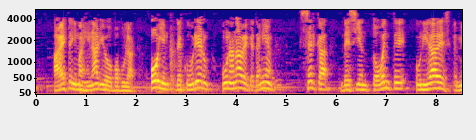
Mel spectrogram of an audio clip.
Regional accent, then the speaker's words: Cuba; now in Ecuador; Somos humanos, somos cubanos

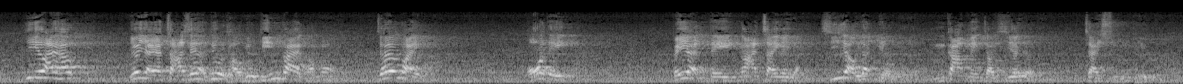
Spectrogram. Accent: China; 我哋中國人俾自己嘅軍隊殺嗰日

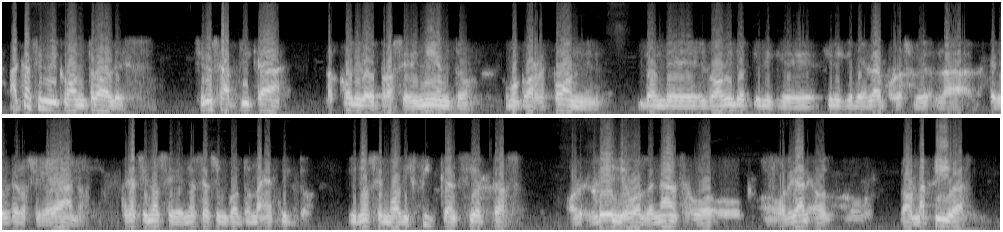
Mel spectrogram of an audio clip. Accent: Villa Dolores, Córdoba, Argentina; soy de Villa Dolores, evidentemente, que Villa Dolores, ahí nací, crecí, mi padre tenía 16 hermanos, y la familia mía es grande

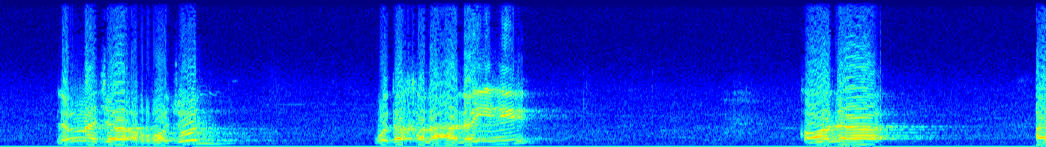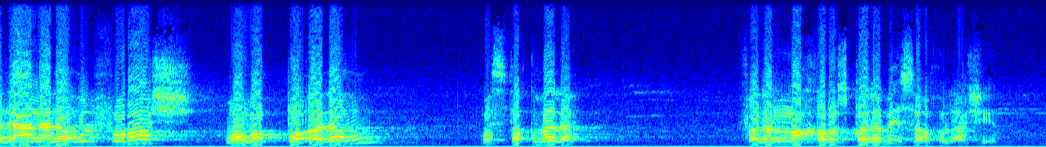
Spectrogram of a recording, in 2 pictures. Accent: Egypt; سامحوني أنا مصري برضه

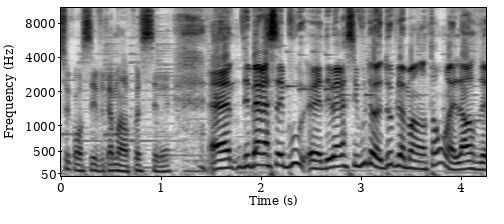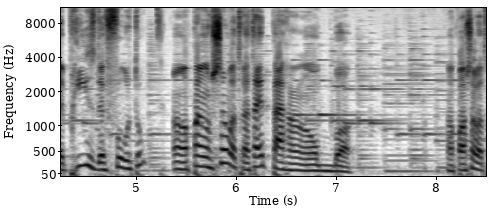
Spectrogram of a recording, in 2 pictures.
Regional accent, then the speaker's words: France; Ah ben, je suis français. Je suis français.

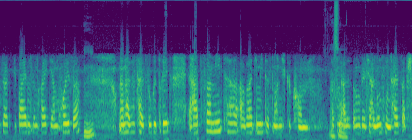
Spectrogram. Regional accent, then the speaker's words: Northern Germany, Germany; Also ich komme aus Norddeutschland

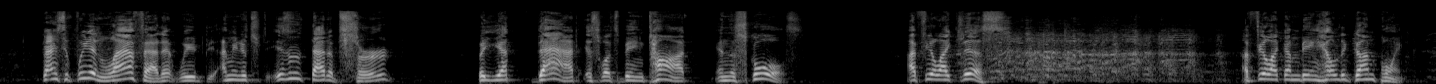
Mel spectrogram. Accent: Wofford, Kentucky, United States; Wofford, Kentucky. Anybody familiar with Wofford? If you are, you're weird. I grew up in Wofford, Kentucky. Population 400.

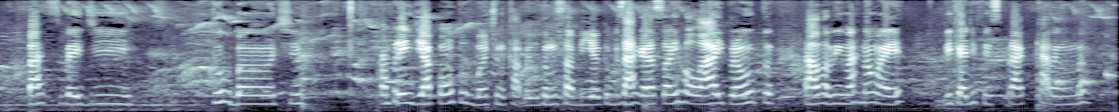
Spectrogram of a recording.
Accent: Pau-Brasil, Bahia, Brazil; vim de Pau-Brasil e faço parte do MNU, Movimento Negro Unificado.

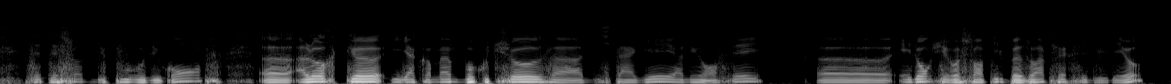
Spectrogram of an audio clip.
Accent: Charleroi, Wallonia, Belgium; étant à Mons, je rentrais quand même régulièrement dans ma ville natale, c'est-à-dire Charleroi

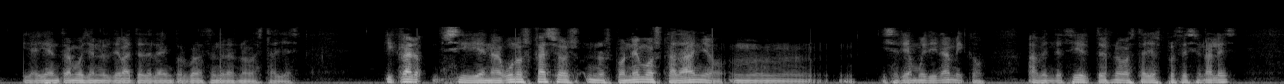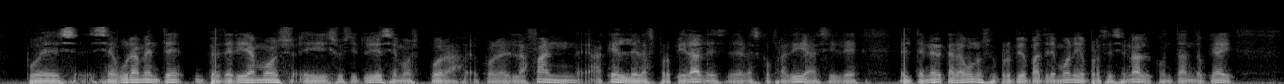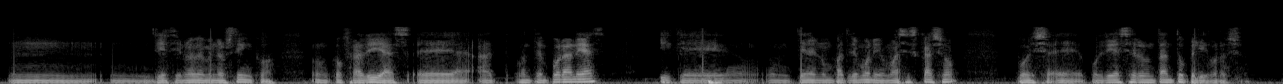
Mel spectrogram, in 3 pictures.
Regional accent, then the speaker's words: Valladolid, Castile and León, Spain; los que somos vallisoletanos, yo creo que es la mejor expresión de Valladolid, la Semana Santa.

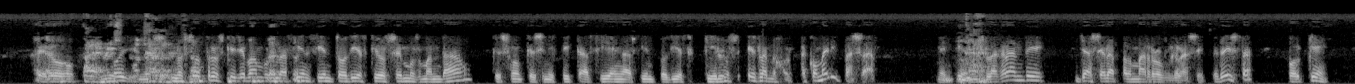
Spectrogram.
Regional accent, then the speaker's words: Castile and León, Spain; Yo soy de la Tebaida Berciana y le llamamos rapona a la misma castaña, a la pared.

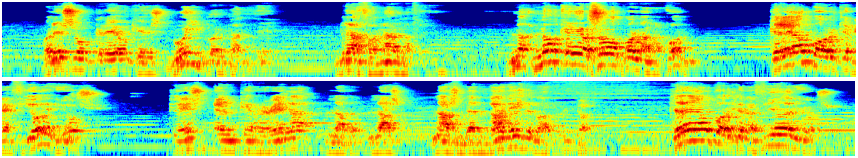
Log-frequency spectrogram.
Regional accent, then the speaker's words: Spain; soy jesuita español

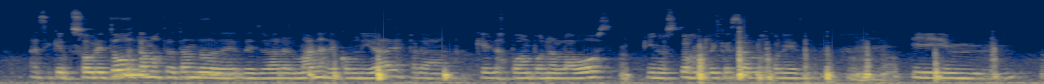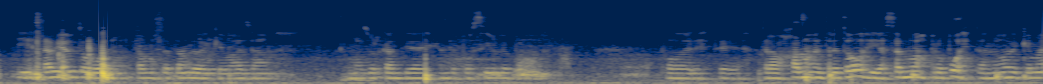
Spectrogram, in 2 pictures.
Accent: Esquel, Chubut, Argentina; born there; nací en Esquel, en Chubut. Tengo un apellido mapuche y después fui adoptada por una familia francesa.

